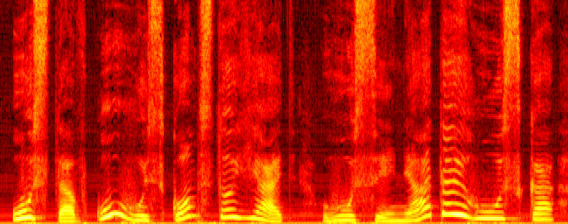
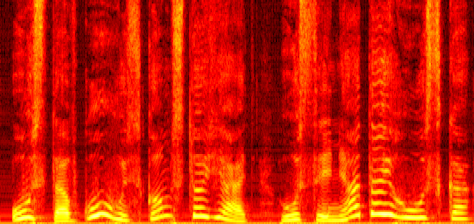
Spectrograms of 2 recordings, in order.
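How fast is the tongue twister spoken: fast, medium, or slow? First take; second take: slow; medium. First: It is spoken calmly at a slow pace. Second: It is spoken at a somewhat faster pace. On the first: "Спочатку будемо вимовляти спокійно, не спіша" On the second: "А тепер трошки швидше"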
